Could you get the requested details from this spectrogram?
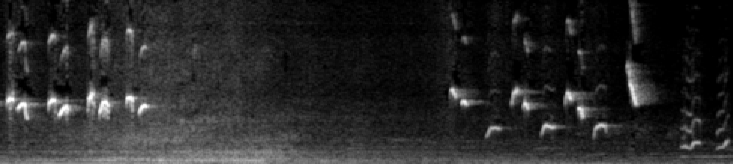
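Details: Long-tailed shrike song used as a lure to provoke a quiet caged shrike into singing; bursts of sharp high chirps early, then after a pause a series of short whistled rising and falling notes.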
